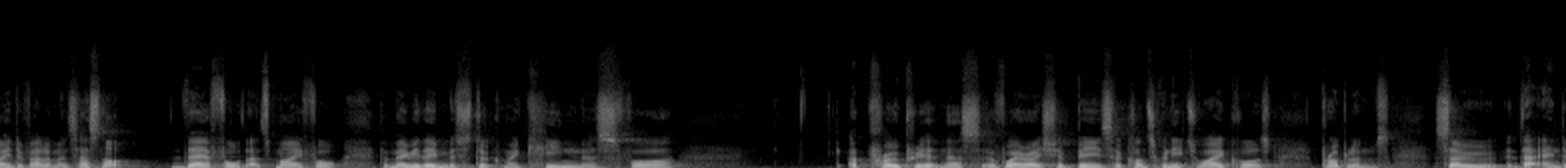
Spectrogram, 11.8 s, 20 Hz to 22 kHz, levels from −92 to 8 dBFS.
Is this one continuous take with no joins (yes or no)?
no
